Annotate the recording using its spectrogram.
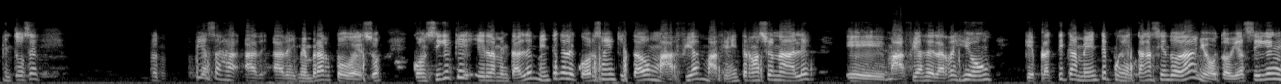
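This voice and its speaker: Heard dry and close with no echo, a man with a high pitch projects a raised voice at a fairly quick pace with very wide pitch swings. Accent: Venezuelan. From Venezuela. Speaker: Ecuadorian politician, former assembly member. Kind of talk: radio interview. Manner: halting, frequent fillers.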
